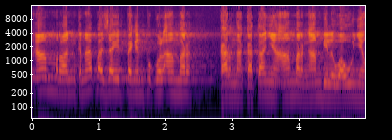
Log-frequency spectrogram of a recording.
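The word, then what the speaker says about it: عمرو: nahu begitu nanti jadi kalau nanti baca hadis ada wawya maka dibacanya apa Amr Kalau tidak ada wwunya dibaca apa Umar nah yang ini Abdullah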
